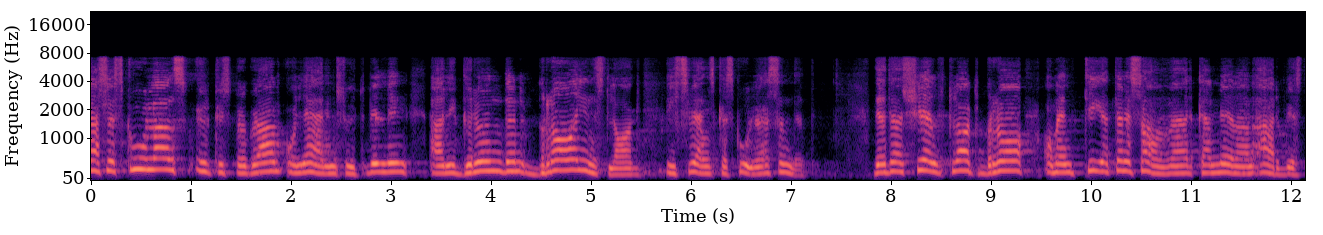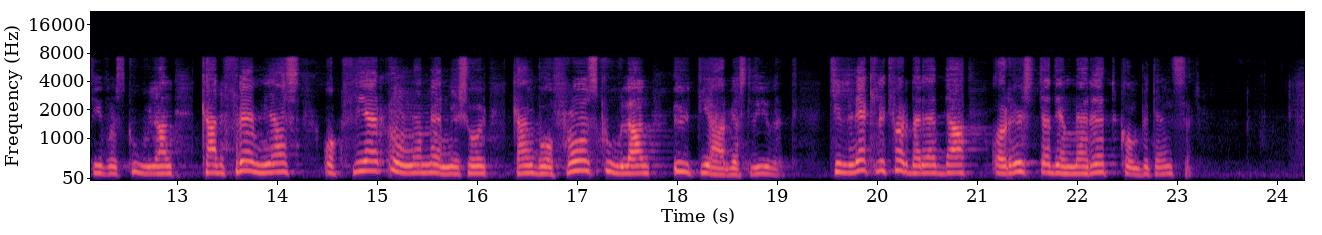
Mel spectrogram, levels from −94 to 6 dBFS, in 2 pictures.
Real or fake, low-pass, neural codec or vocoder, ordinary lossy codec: fake; 7.2 kHz; codec, 32 kHz, 1.9 kbps, SNAC; none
